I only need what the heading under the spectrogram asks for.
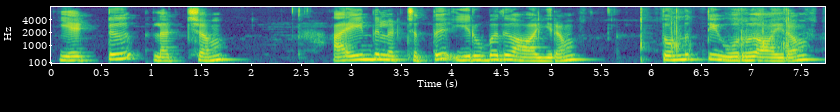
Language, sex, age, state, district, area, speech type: Tamil, female, 30-45, Tamil Nadu, Perambalur, rural, spontaneous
